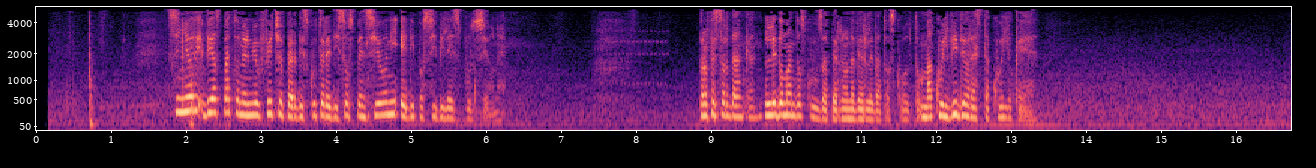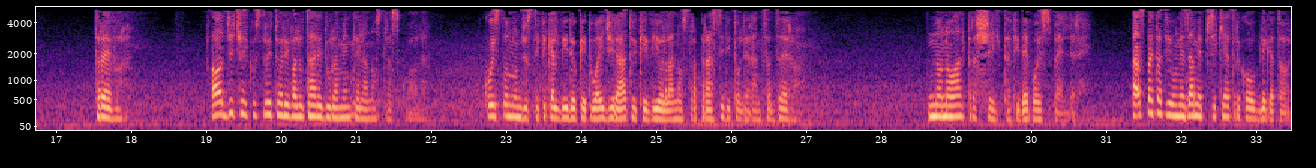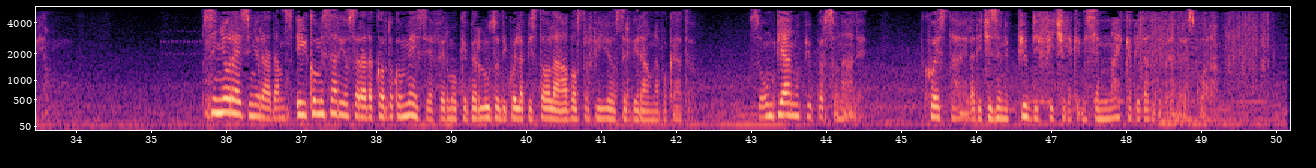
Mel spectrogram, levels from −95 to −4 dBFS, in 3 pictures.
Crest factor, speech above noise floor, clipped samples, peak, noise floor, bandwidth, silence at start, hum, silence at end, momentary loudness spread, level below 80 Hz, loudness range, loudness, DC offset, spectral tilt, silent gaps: 22 dB; 32 dB; under 0.1%; 0 dBFS; -53 dBFS; 5.4 kHz; 0.7 s; none; 0.05 s; 18 LU; -50 dBFS; 7 LU; -22 LUFS; under 0.1%; -7.5 dB/octave; none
